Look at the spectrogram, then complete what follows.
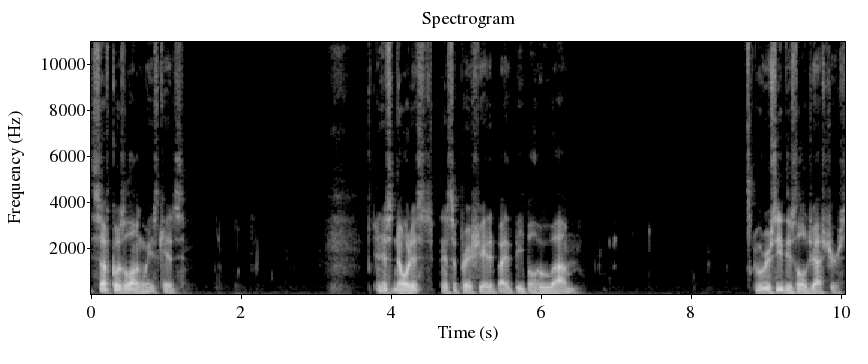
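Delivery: getting emotional, choked up, near tears. A paratrooper dad speaking to his kids, getting emotional. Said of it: "sorry to get emotional about this".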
